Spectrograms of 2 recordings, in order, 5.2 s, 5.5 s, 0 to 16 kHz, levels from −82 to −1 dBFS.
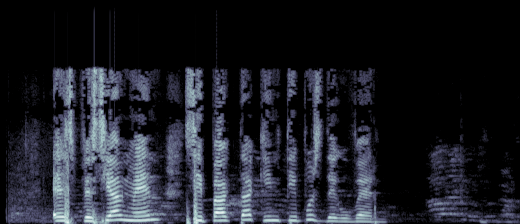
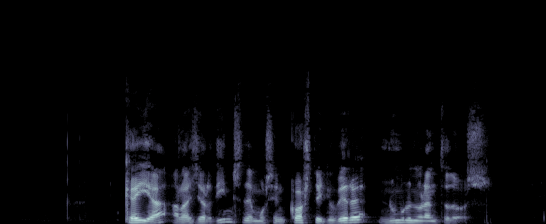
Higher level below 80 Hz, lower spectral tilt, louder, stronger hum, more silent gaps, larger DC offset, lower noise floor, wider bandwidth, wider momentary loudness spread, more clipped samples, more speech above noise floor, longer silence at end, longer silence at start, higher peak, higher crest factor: first, -44 dBFS vs -78 dBFS; second, -3 dB/octave vs -5 dB/octave; first, -14 LUFS vs -27 LUFS; neither; neither; neither; second, -47 dBFS vs -79 dBFS; first, 12 kHz vs 8.8 kHz; about the same, 13 LU vs 15 LU; neither; second, 32 dB vs 52 dB; first, 0.75 s vs 0.6 s; second, 0.55 s vs 1.25 s; first, 0 dBFS vs -6 dBFS; second, 16 dB vs 22 dB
